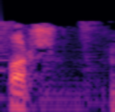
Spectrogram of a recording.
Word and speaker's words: Porsche: Porsche.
